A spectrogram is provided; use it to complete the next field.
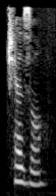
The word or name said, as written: Chesil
